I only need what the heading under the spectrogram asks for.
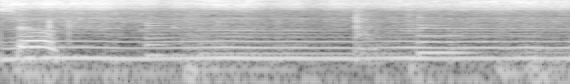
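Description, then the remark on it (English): A person hums a steady, nasal buzz with their voice, imitating a buzzing insect. The drone holds one unwavering pitch for about two seconds, with no talking. “Are we still doing the buzzing?”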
